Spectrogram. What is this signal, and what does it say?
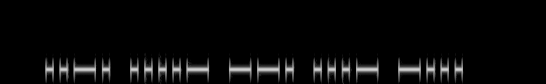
Morse code, heard as a keyed tone, about 17 wpm, 700 Hz. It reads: F4GVB
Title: DXCC-100 Call Signs - 5 Characters - Repeated 3x - 17wpm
